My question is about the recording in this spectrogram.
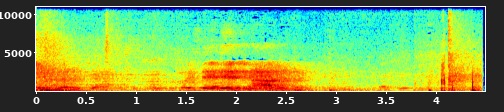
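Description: Indistinct men's voices talking in a large hall, in two short stretches at the start and in the middle, with quieter gaps between.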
